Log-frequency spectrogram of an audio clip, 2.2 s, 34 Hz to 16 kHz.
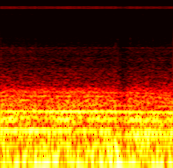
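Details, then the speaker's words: BMW E46 M3 with about 95,000 miles, heard in the cabin at about 40 mph: a steady low droning hum that worsens with speed, from the failing original front left wheel bearing. "at about 40 m hour I can start to hear resonance that's coming primarily from the front axle it's all it's just the front left wheel bearing failing"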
